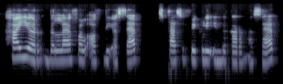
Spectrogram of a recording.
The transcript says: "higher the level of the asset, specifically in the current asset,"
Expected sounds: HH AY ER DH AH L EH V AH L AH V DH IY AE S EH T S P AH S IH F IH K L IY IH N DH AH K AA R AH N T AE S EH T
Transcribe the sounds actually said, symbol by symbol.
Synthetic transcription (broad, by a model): HH AY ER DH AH L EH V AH L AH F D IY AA S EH T S P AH S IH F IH K L IY IH N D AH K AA R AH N AA S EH T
